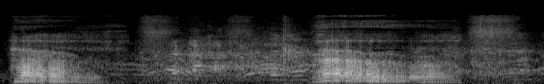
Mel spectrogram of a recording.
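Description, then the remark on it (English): A man's voice makes a rough, guttural growling grunt, imitating a lion as a morning greeting on waking up, in two loud bursts separated by a few seconds of lower, rumbling vocal noise. “Sound like you're the lion of the tribe of Judah.”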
